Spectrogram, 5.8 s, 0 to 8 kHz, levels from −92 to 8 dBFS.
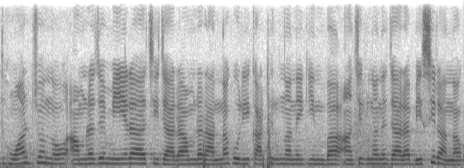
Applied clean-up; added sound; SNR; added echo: none; none; none; none.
